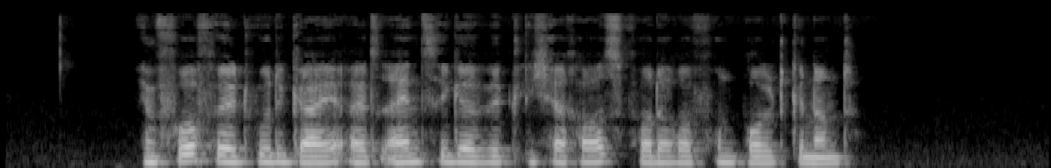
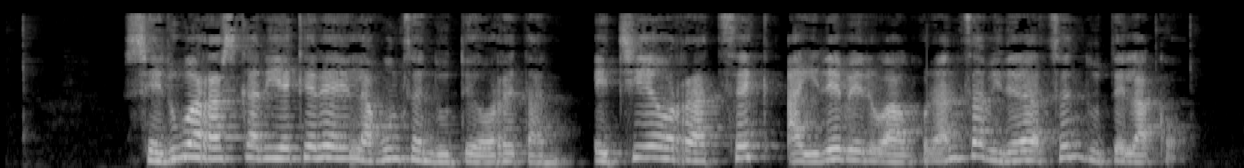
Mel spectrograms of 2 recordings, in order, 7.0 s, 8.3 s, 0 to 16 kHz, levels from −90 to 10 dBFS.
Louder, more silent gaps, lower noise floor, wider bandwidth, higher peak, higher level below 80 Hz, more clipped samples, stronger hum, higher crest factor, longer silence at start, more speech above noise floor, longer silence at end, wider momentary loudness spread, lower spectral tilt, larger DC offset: about the same, -23 LUFS vs -23 LUFS; neither; about the same, -72 dBFS vs -73 dBFS; about the same, 11.5 kHz vs 11.5 kHz; about the same, -8 dBFS vs -6 dBFS; first, -62 dBFS vs -68 dBFS; neither; neither; about the same, 16 dB vs 18 dB; about the same, 0.95 s vs 0.85 s; about the same, 50 dB vs 50 dB; first, 1.35 s vs 0.4 s; about the same, 10 LU vs 9 LU; first, -7 dB/octave vs -3.5 dB/octave; neither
